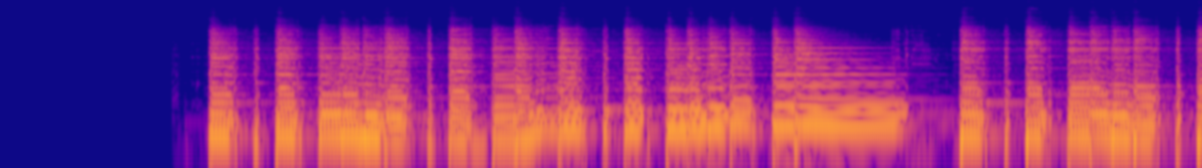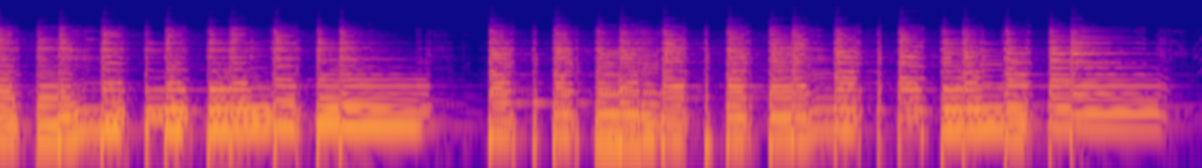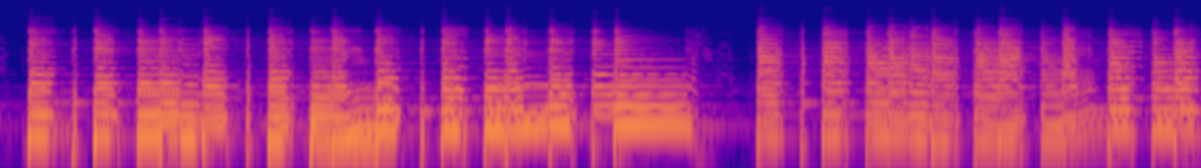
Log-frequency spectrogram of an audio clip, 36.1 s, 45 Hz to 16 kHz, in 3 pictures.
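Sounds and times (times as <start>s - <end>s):
1984 Guild X92 Citron Breakaway electric guitar playing A barre chords through JCM-800: 1.9s - 36.0s.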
